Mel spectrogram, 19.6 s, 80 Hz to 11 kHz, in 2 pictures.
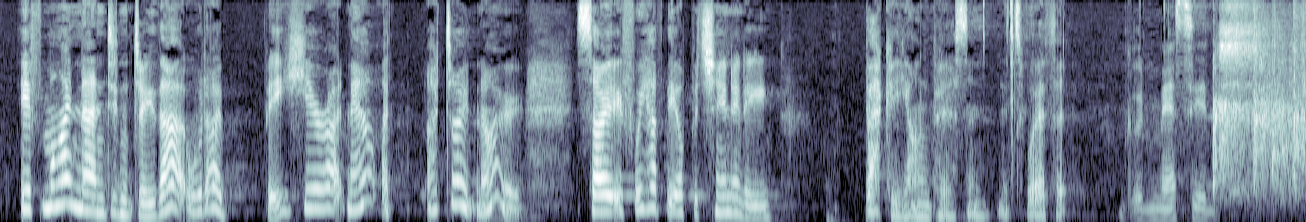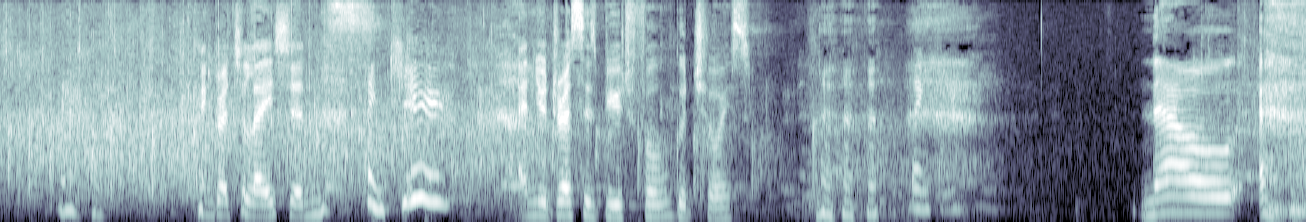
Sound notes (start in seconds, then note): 12.4 applause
